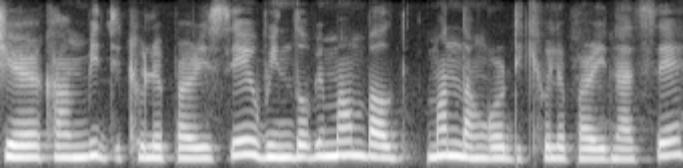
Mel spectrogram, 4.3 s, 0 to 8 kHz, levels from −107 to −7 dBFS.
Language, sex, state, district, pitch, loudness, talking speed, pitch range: Nagamese, female, Nagaland, Kohima, 205 Hz, -15 LUFS, 240 wpm, 190-225 Hz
